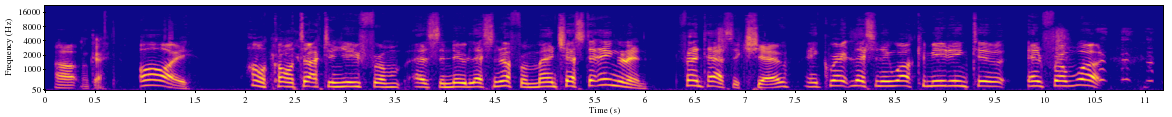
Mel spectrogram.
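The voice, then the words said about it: Put-on English accent. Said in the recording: “read this in your English accent”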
